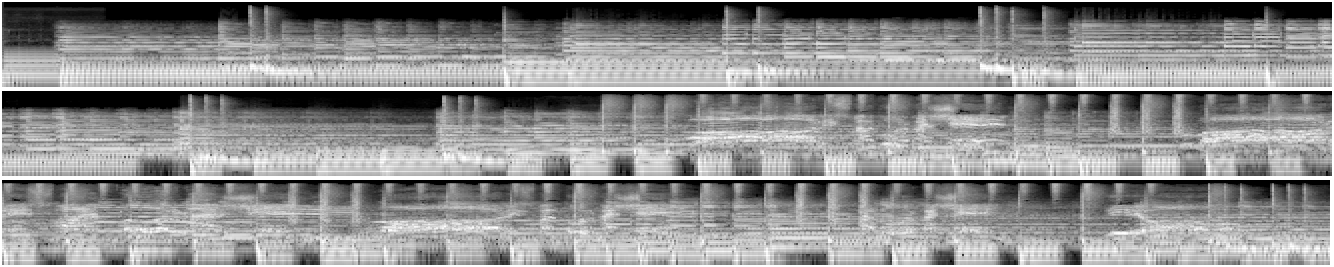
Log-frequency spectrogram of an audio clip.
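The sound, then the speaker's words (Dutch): An early version of a reworked rock song with heavily effected, distorted guitar; a sparser, chorus-washed opening gives way halfway through to a loud full band with driving drums and crashing cymbals. No voices. “ik moet dat nummer tot de essentie herladen”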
